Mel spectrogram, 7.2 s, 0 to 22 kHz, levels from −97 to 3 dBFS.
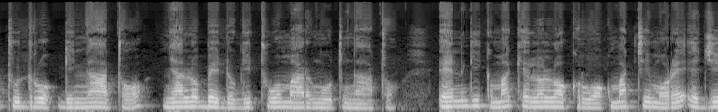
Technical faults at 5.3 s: Opus compression

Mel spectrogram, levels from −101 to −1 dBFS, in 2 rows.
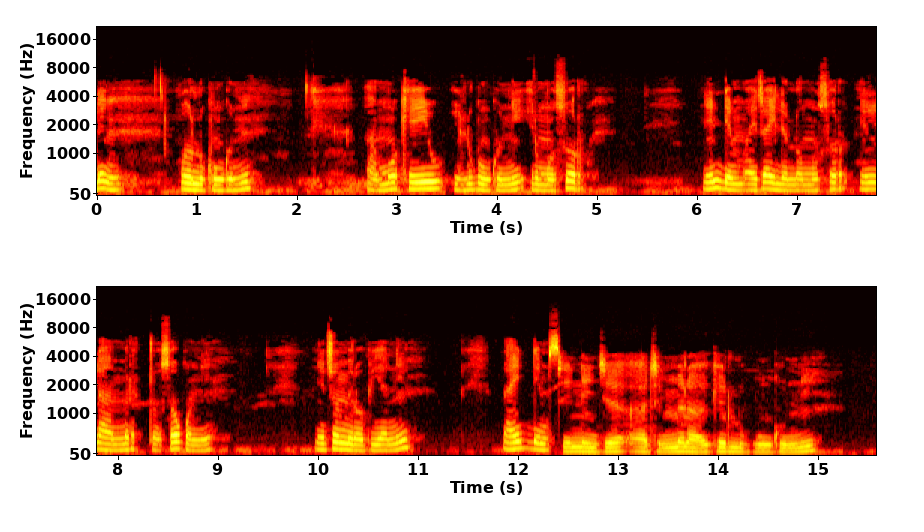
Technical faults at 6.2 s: none

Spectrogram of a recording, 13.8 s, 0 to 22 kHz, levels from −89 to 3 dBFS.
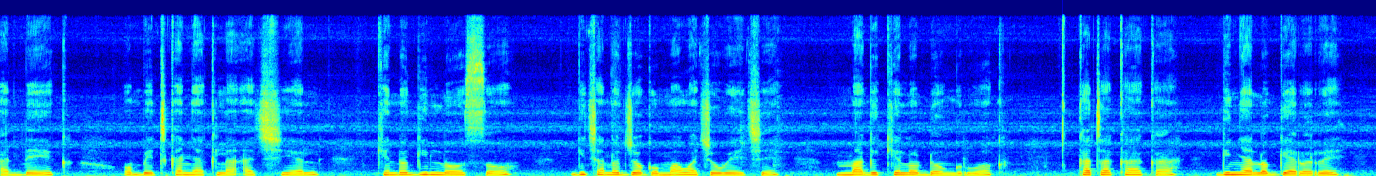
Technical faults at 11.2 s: none

